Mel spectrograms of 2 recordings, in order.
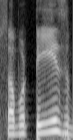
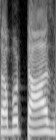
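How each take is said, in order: First: The final syllable has an 'e' vowel. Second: The final syllable has a broad 'aa' vowel. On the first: The speaker calls it wrong. "सबोटेज बोला है" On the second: The speaker calls it right. "सबोटाज बोलना चाहिए था इसको"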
